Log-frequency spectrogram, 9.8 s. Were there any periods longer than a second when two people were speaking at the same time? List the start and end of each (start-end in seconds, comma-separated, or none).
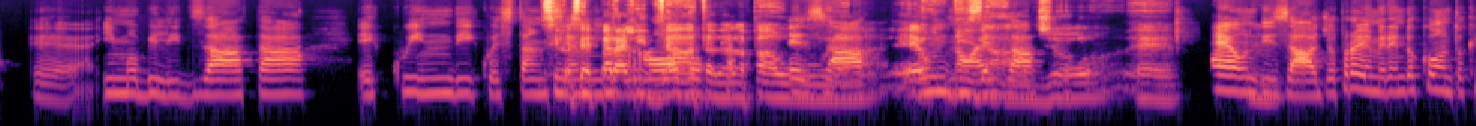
3.5-7.2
